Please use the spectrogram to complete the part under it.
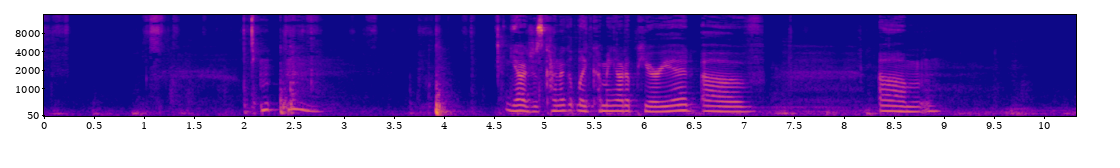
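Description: Playing cards slide and tap softly on a table.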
